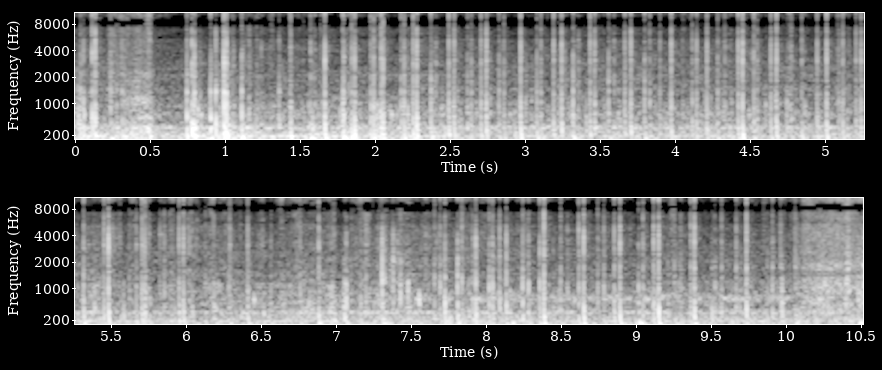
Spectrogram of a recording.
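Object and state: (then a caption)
Inflated vinyl pool lounger, hollow. Fingernails and fingertips tap the clear, inflated PVC vinyl headrest or tube of a pool lounge, hollow and filled with air. The result is a quiet, steady stream of rapid, dull taps with a boomy low thump and faint crackly scratching on top. Each tap dies away quickly.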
